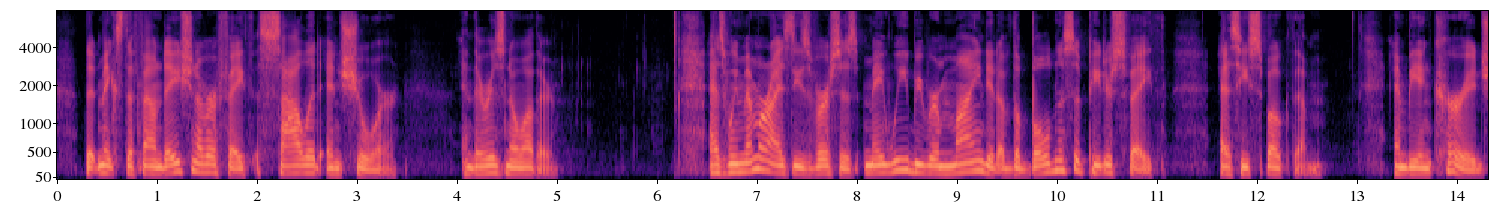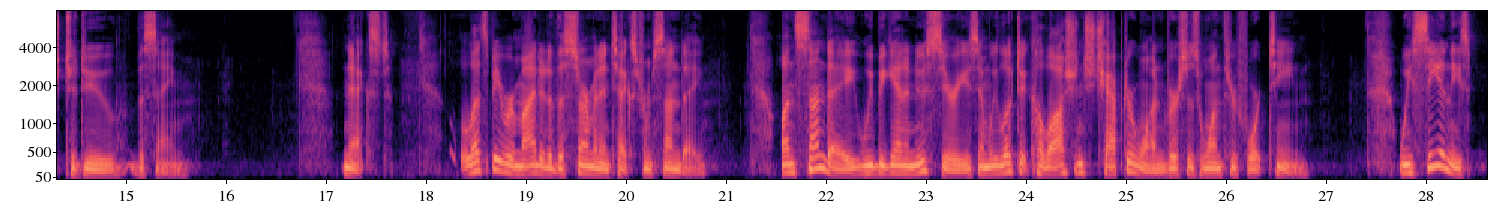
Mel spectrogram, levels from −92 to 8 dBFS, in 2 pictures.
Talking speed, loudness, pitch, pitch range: 155 wpm, -20 LUFS, 125 Hz, 110-140 Hz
